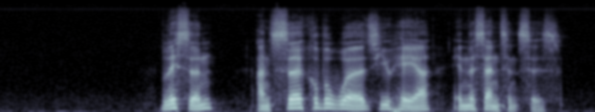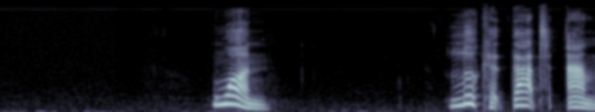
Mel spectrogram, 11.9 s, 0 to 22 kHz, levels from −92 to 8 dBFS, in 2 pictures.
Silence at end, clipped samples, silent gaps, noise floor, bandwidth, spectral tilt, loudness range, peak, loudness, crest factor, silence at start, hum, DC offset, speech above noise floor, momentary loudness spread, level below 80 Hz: 0 s; under 0.1%; none; -70 dBFS; 16.5 kHz; -5 dB/octave; 8 LU; -2 dBFS; -18 LUFS; 20 dB; 1.6 s; none; under 0.1%; 52 dB; 15 LU; -48 dBFS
